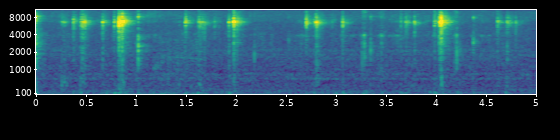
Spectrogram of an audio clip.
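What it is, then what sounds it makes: Plastic lipstick tube. A small pink plastic liquid lipstick tube with a gold cap, closed and hollow, is held in both hands and tapped with long manicured nails. Quick, bright, dry clicks come in an irregular, typing-like patter with a few sharper peaks, over a low steady background hum.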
